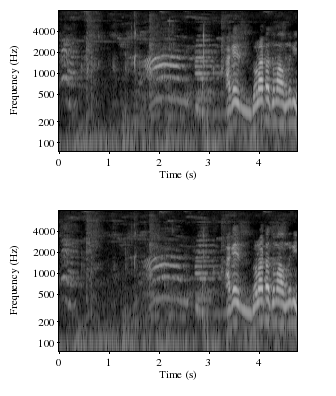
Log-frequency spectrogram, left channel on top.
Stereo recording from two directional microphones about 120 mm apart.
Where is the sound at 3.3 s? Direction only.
20° left (ahead or behind).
